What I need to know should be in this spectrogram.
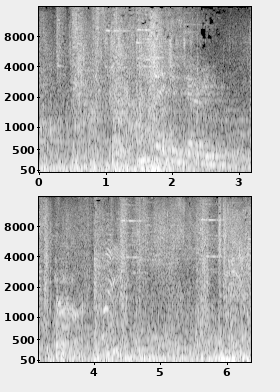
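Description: Magical spell effects whoosh and crackle in rapid bursts.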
